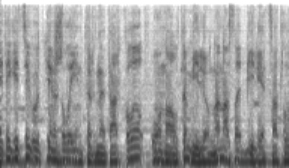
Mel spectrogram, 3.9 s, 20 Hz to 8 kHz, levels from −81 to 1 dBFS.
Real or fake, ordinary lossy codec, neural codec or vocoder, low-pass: fake; none; vocoder, 24 kHz, 100 mel bands, Vocos; 7.2 kHz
